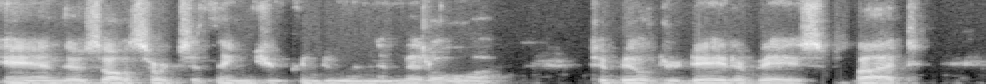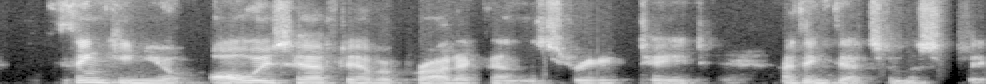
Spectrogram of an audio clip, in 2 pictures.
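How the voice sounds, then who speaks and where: Somewhat breathy and dark, mellow in tone, this voice moves at a moderate pace with ordinary pitch variation. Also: man, medium pitch for a man. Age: 70s. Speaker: real estate attorney and investor. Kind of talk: podcast interview.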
